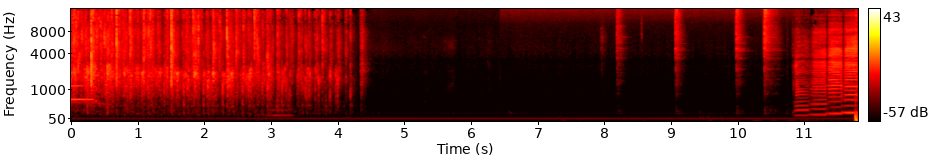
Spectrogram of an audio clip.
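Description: Audience applause welcomes a musician at a live music session. Dense, steady clapping lasts about four seconds and stops abruptly. Near-silence follows, then a few soft clicks, and music begins at the end.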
